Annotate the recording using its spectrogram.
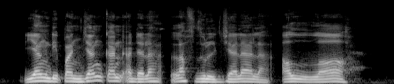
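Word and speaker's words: الله: Kalimat takbir Allahu Akbar yang dipanjangkan adalah lafzul jalalah Allah. Dan Allah kalau pakai standar tajwid berarti dia dibaca tafkhim Allah. Yang kedua, panjangnya 2 harokat. Allah 2 harokat.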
